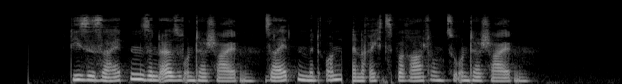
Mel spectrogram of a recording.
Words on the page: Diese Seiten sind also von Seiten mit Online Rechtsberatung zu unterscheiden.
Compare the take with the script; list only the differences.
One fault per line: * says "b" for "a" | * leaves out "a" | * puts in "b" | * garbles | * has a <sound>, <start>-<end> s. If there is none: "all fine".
* says "unterscheiden" for "von"
* has a dropout, 3.4-3.5 s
